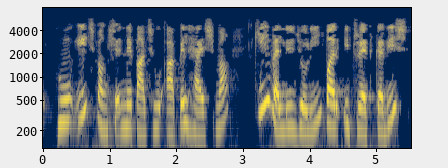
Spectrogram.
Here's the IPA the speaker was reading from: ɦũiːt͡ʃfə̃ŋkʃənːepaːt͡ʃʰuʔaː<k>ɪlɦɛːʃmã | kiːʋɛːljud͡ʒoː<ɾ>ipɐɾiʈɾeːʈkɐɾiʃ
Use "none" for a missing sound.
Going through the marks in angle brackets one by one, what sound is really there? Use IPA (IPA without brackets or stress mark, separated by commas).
p, ɽ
